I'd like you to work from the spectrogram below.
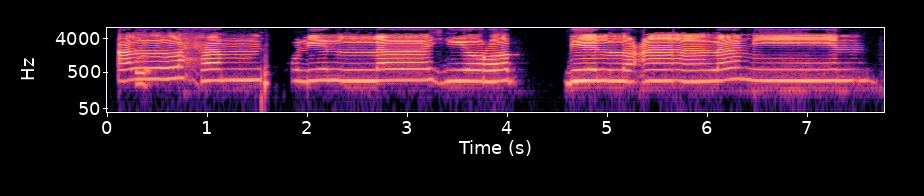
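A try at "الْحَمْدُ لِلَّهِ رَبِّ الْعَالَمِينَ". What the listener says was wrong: Ya, lamnya masih ngayun. Ya, lamnya nggak ngayun, ainnya tidak ada bainiyah. Lam ainnya ada bainiyah, lamnya ngayun. A, U, bukan A, tapi A. Kemudian huruf-huruf qalqalah yang tasdid ba, dal, dan jim itu ditekan.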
